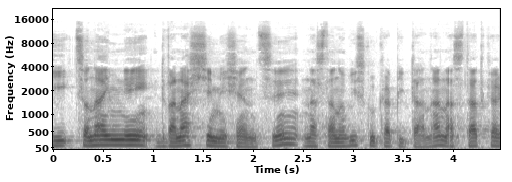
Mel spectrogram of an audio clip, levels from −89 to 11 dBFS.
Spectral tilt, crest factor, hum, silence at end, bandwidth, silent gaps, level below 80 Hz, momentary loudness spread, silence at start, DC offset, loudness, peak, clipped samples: -6 dB/octave; 16 dB; none; 0 s; 14.5 kHz; none; -50 dBFS; 10 LU; 0 s; under 0.1%; -26 LUFS; -10 dBFS; under 0.1%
